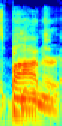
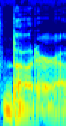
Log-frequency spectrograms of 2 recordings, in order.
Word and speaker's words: Bohner: Just to be clear, B-O-H-N-E-R. – It's Bonner. It's Bonner is how you pronounce it's Bonner. – It. – It's Ralph Bonner. It's not Ralph Boner, okay? – Yeah.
